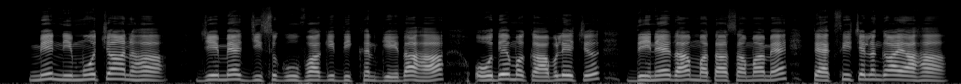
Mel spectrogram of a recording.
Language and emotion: Dogri, sad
